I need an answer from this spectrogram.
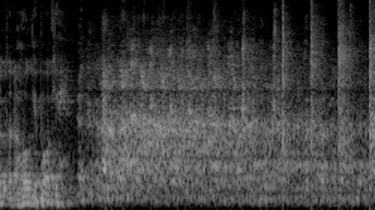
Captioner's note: audience laughing; man applauding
